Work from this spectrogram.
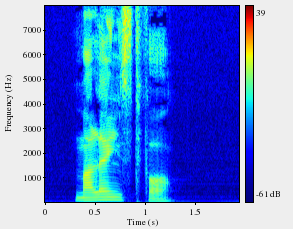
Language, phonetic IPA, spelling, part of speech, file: Polish, [maˈlɛ̃j̃stfɔ], maleństwo, noun, Pl-maleństwo.ogg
